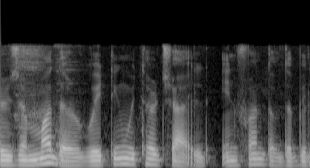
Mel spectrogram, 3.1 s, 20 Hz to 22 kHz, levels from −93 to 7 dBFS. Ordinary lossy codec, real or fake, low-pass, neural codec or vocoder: none; real; 7.2 kHz; none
